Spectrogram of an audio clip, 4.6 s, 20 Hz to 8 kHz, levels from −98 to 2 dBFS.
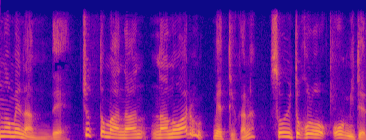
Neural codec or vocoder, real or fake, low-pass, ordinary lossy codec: none; real; 7.2 kHz; none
